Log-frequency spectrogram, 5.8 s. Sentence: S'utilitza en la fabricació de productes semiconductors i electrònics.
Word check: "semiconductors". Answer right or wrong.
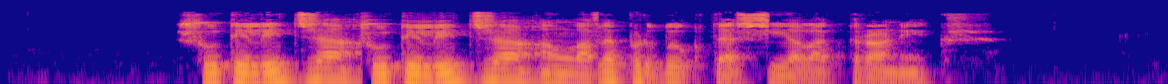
wrong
